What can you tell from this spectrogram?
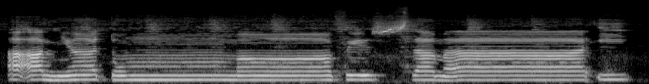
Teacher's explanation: میم مشدد ہے گنہ کریں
